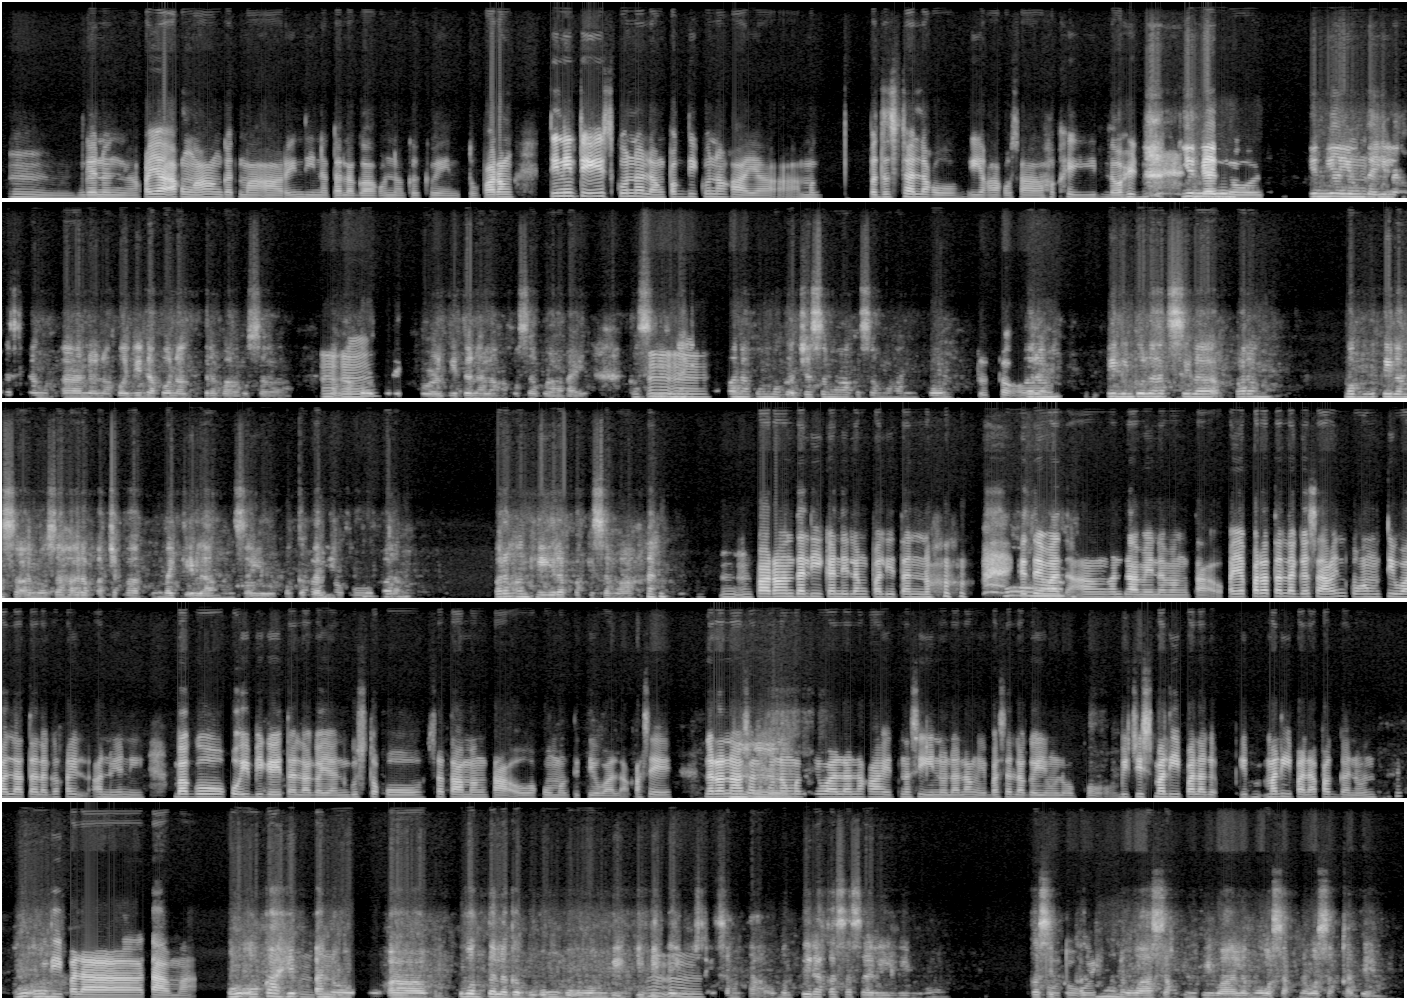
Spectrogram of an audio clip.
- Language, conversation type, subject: Filipino, unstructured, Ano ang epekto ng pagtitiwala sa ating mga relasyon?
- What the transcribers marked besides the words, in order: chuckle; mechanical hum; laughing while speaking: "Lord"; static; in English: "corporate world"; laughing while speaking: "pakisamahan"; laughing while speaking: "'no"; chuckle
